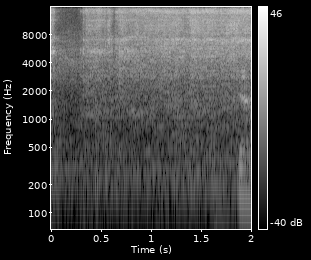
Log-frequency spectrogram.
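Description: Hand-cranked apple peeler-corer-slicer being turned, its crank driving the threaded shaft through the apple with a steady mechanical running noise as the blade peels the skin.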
